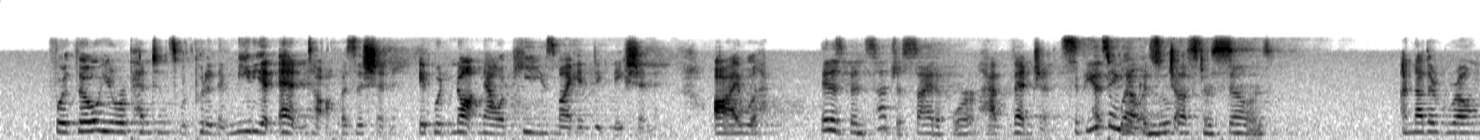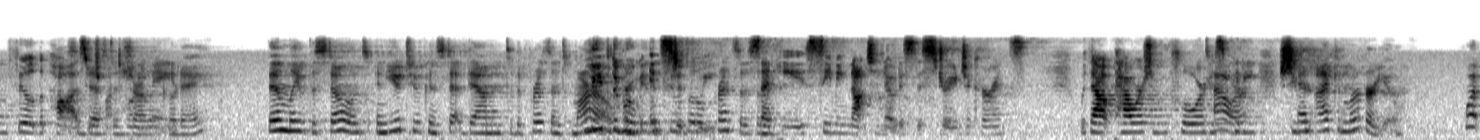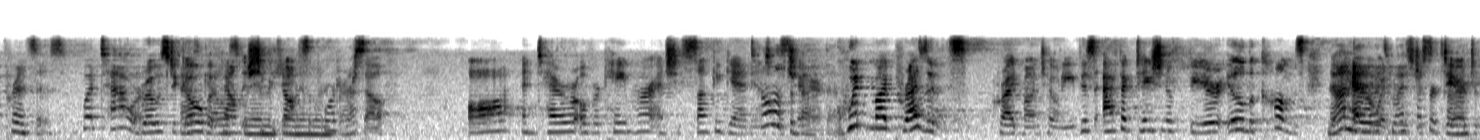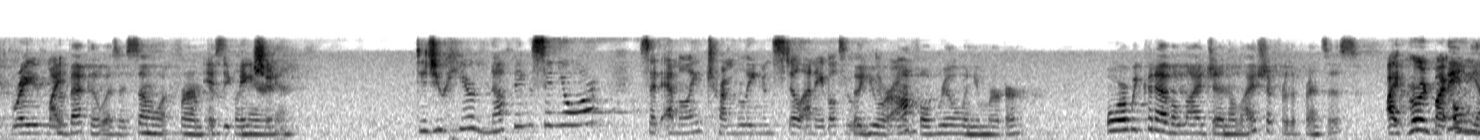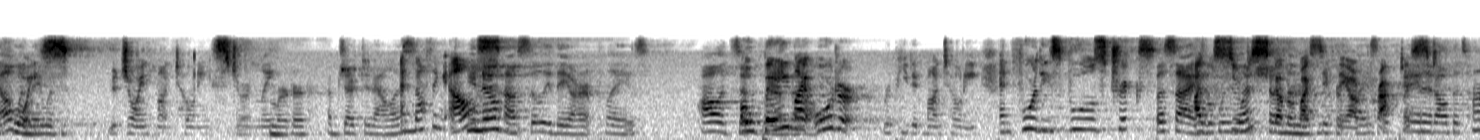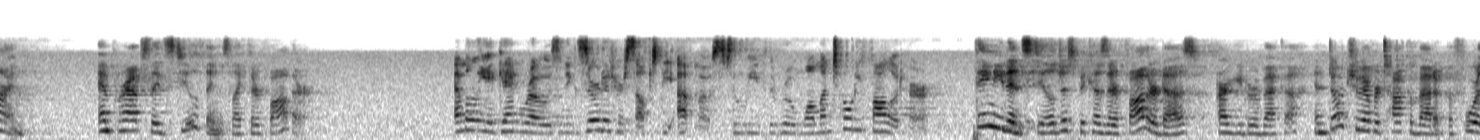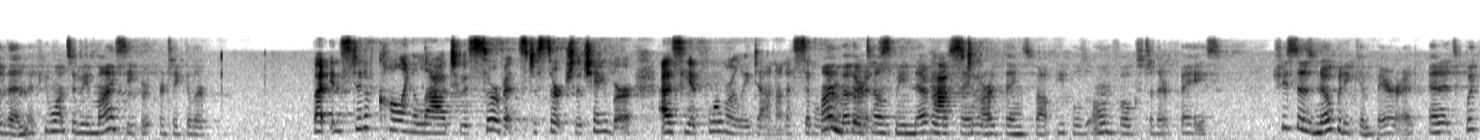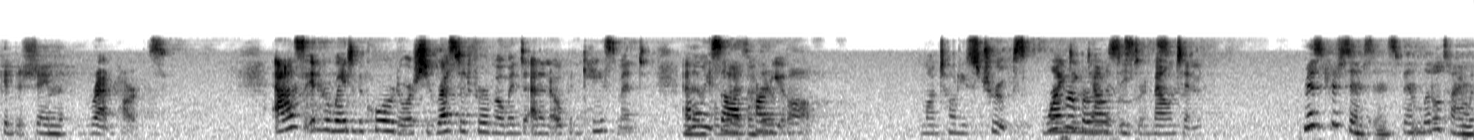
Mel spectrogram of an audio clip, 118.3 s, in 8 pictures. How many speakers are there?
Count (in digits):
2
